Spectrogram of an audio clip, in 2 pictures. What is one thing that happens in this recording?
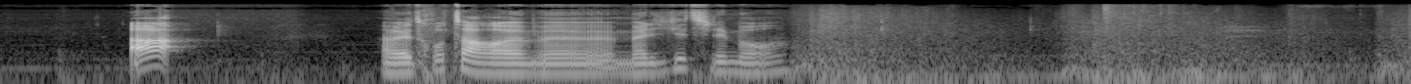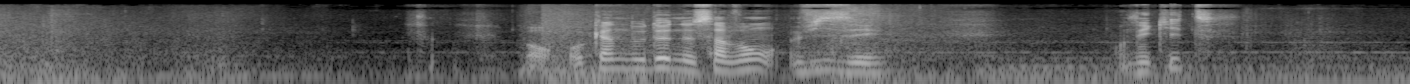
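Heavy blows and crashes thud and clang in a fight.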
